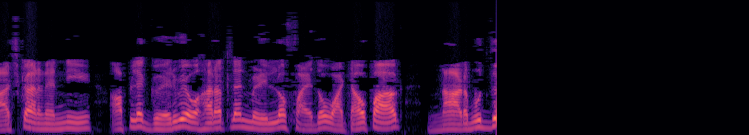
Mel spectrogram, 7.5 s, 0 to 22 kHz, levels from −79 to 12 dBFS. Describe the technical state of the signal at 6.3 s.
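At 6.3 s there is dead silence with no room tone beneath it. It is an audio dropout to silence that begins at 4.97 s and runs to the end of the clip, cutting the speech off mid-flow. The input signal was most likely lost, through a disconnected source, a broken link or an accidental mute, while recording or encoding carried on writing silence. Whatever was spoken during this stretch is gone.

WMA compression also applies across the whole clip, including this point. Before the gap, the speech sounds washy and ringing, with a smeared, breathing hiss that rises and falls with the signal, and the damage is heavy. That character points to a low bitrate of around 24 kbps. The likely cause is the transform codec's long blocks spreading quantisation noise over tens of milliseconds and zeroing weaker spectral detail.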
